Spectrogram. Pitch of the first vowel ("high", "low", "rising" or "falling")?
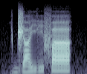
low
